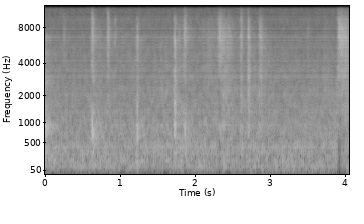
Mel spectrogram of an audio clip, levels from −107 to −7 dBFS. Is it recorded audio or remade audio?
remade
